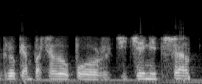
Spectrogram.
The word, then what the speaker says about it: Chichén Itzá: ¿Cómo se pronuncia? Chichén Itzá. Chichén Itzá.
